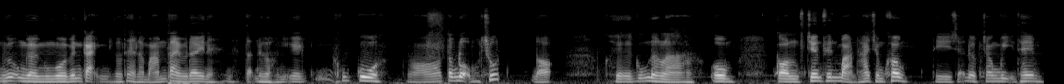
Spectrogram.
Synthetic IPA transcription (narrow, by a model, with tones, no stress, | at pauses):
ŋɨ˧˨ŋɨ˨˩əjŋ˨˩ŋo˨˩jɓe˧nka̰˧˨jŋ̟t̪ʰi˨˩kɔ˨˦e˧˩laː˨˩ɓaː˨˦mt̪a˧jvəː˨˦ɗə˧jna˨˩ɗe˧˩t̪ə̰˧˨nhɨ˧˩əŋɲɨ̰˧˥kaː˨˦jxk͡p̚kːu˧ənɔ˨˦t̪ə˦˥wk͡p̚ɗo̰˧˨mo˨˩t̚t͡ɕu˦˥t̚ | ɗɔ˨˦ | e˨˦˨k̬ʊ̰˧˥ŋ͡mɗɨ˨˩ək̚laː˨˩ʔo˧mkɔ˨˩nt͡ɕe˧nfi˧ənɓaː˧˩nɦaː˧jt͡ɕə˨˦mxə˧wŋ͡m | t̪ʰi˨˩sɛ̰˧˥ɗɨ˨˩ək̚t͡ɕaː˧ŋɓḭ˧˨t̪ʰe˧m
